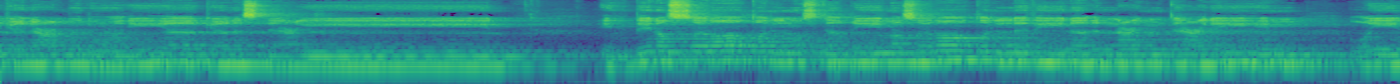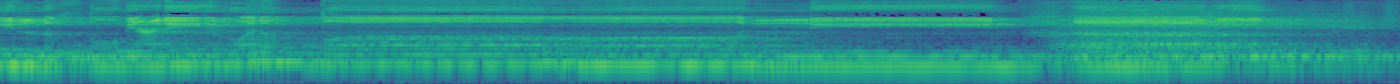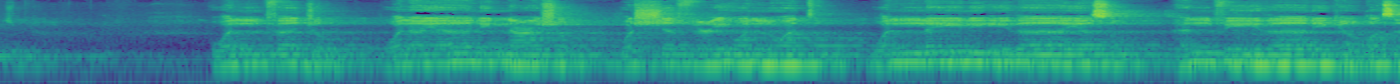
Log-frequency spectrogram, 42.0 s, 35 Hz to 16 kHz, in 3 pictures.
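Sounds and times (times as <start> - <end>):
man chanting into a microphone: 0.0 - 28.6, 30.0 - 42.0.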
